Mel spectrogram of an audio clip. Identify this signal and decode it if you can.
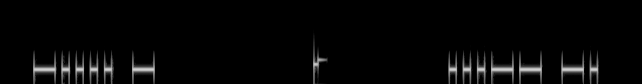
Morse code, heard as a keyed tone, about 17 wpm, 700 Hz. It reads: 6T 3N
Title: Common Cut Numbers - 2-Digit 17wpm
